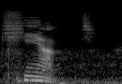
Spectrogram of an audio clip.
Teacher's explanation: You can if it helps you make the speech sound clear, so you can say can't, or you just stop that T in the roof of your mouth because it is a stop T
